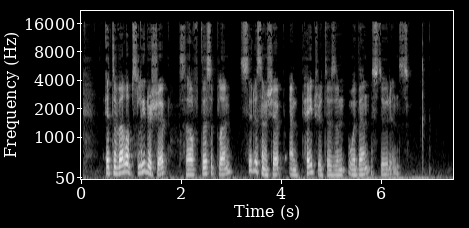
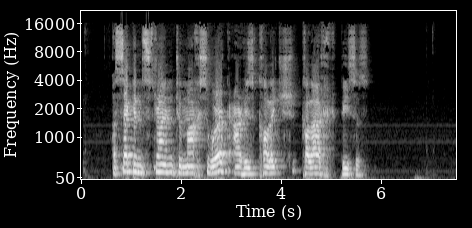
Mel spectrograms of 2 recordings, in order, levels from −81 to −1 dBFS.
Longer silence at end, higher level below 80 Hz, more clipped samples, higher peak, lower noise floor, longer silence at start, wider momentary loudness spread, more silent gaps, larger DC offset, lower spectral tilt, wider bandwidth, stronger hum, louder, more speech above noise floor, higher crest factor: second, 0.45 s vs 1.8 s; about the same, -44 dBFS vs -42 dBFS; neither; about the same, -2 dBFS vs 0 dBFS; second, -45 dBFS vs -57 dBFS; second, 0.05 s vs 0.6 s; about the same, 13 LU vs 11 LU; neither; neither; about the same, -4.5 dB/octave vs -4 dB/octave; about the same, 17 kHz vs 17 kHz; neither; second, -21 LUFS vs -11 LUFS; second, 25 dB vs 45 dB; first, 20 dB vs 14 dB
